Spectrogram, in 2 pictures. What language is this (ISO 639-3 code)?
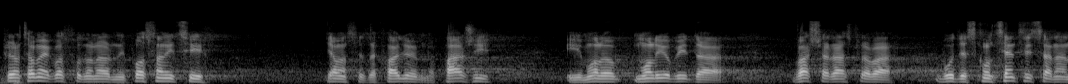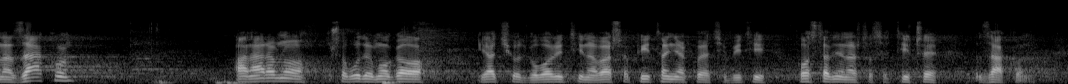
srp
